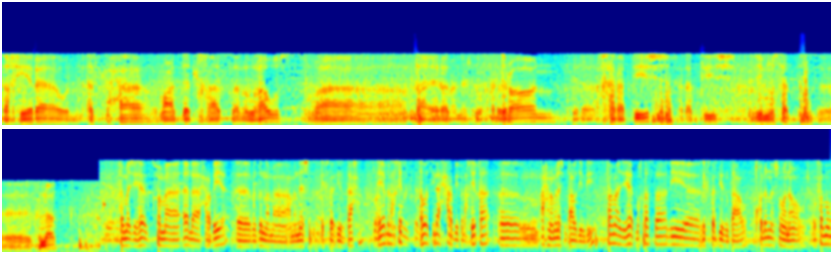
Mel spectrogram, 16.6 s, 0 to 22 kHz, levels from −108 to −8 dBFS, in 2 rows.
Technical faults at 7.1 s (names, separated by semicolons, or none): none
